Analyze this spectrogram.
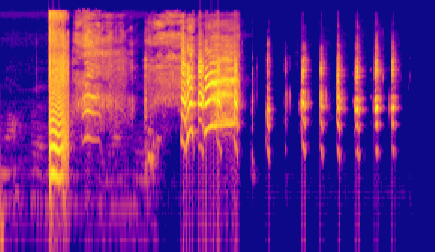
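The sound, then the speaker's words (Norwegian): A loud, sputtering fart rips out near the start, followed by a run of rhythmic, breathy giggles that pulse steadily until the end. “Altså, det jeg så misunnelig på folk som kan fise sånn.”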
